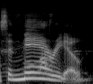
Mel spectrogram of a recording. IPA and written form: sɪˈnɛrioʊ (Scenario)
